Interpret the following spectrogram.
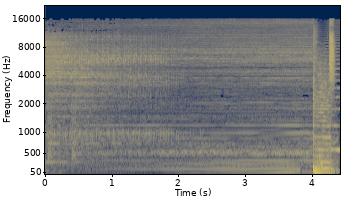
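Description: Quiet breakdown in an instrumental electronic track: the drums drop out, leaving a held chord and low bass notes sustaining under a soft hiss. The sound fades down, then swells slightly toward the end.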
